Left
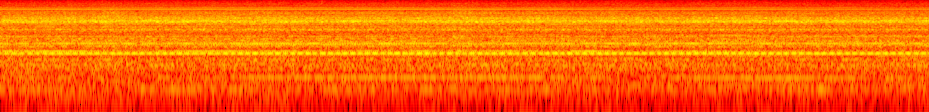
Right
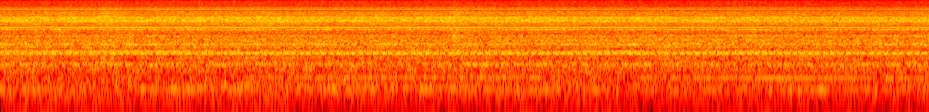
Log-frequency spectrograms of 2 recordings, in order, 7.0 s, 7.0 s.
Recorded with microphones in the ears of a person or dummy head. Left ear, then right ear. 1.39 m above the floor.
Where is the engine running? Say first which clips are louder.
Left 1 dB; 10° right (ahead or behind), 1.2 m.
